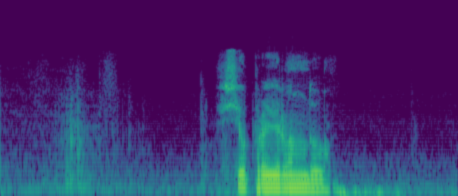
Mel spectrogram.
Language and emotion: Russian, neutral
